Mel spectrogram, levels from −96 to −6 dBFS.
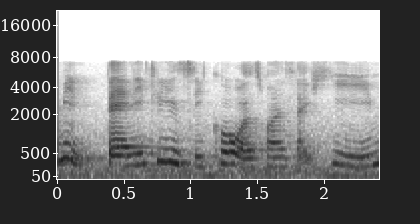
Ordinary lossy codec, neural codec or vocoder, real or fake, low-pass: none; none; real; 7.2 kHz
